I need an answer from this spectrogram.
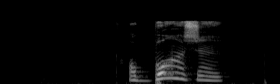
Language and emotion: Russian, angry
